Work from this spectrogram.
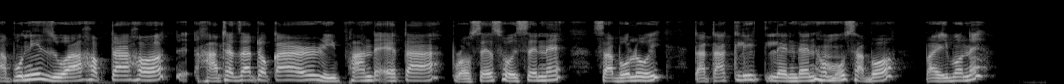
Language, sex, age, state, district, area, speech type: Assamese, male, 45-60, Assam, Charaideo, urban, read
